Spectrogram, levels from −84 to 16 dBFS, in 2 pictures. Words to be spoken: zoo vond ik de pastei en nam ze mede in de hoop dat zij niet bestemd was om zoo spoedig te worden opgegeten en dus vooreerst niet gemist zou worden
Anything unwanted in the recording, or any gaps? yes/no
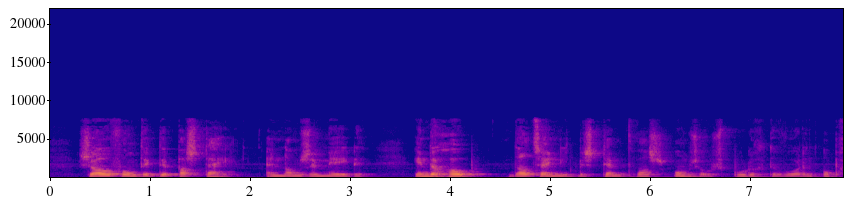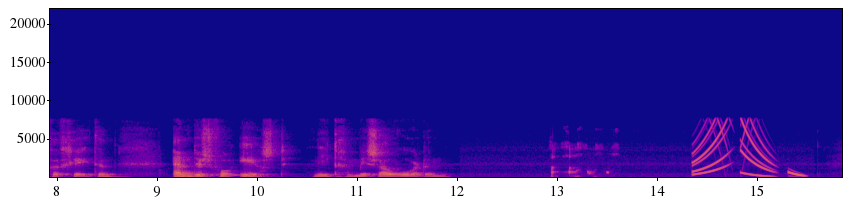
yes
